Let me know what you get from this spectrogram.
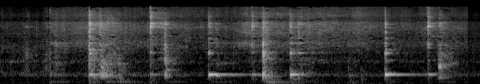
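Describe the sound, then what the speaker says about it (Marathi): Moth beans (matki) fry in an oil tempering with salt and asafoetida for misal, a spoon scraping the pan in about eight sharp, rhythmic strokes over a soft sizzle, close up and with no talk. "मटकी ना छान अशी हलवून घेतलेली आहे"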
